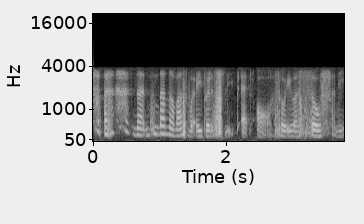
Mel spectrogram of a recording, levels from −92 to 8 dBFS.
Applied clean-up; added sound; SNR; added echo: none; none; none; none.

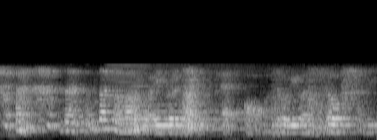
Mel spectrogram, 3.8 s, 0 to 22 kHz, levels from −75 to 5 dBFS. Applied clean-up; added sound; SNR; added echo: none; Bowed string instrument; 11 dB; reverberation time 0.6 s.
